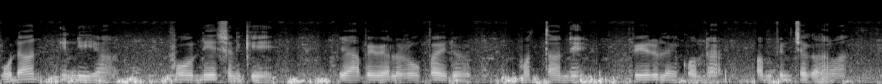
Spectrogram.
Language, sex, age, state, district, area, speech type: Telugu, male, 18-30, Andhra Pradesh, N T Rama Rao, urban, read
